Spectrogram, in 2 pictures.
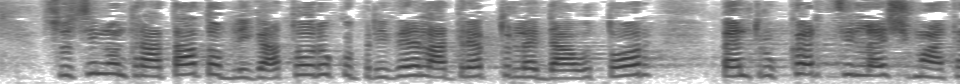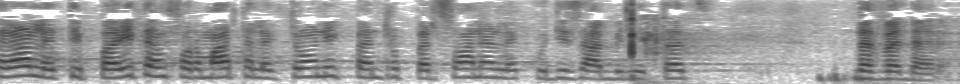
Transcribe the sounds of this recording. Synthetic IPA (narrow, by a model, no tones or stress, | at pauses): sust̪sinunt̪ɾat̪at̪o̞bliɡat̪o̞ɾijukupɾiviɾe̞lad̪ɾe̞p̚t̪uɾile̞d̪eaut̪o̞r | pe̞nt̪ɾukərt̪sile̞ʃimat̪e̞ɾialele̞t̪ɾipəɾit̪e̞ɨnfo̞rmat̪e̞le̞k̚t̪ɾo̞nik̚pe̞nt̪ɾupe̞rsoane̞le̞kud̪izabilit̪ət̪sʲ | d̪e̞ve̞d̪e̞ɾe̞̰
